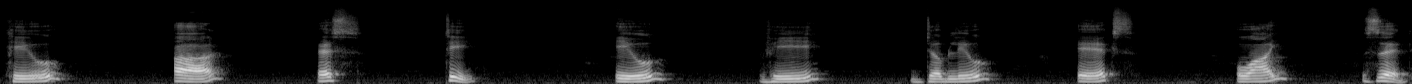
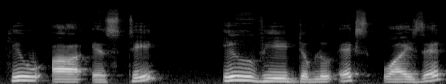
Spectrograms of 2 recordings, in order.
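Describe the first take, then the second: First: The letters are recited slowly, one by one. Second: The letters are recited quickly in a run. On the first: "আমি পড়ার সুরেই বলছি" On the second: "এবার যদি একটু দ্রুত পড়ি"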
